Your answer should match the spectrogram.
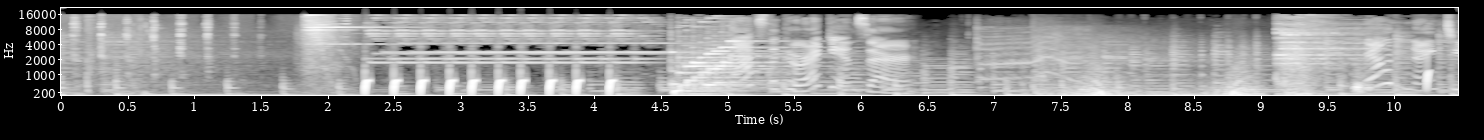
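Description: Cartoon quiz background music with game sound effects: a quick run of about ten short pops about two seconds in, as the ten memory tiles flip over to show characters, followed by bouncy music with sliding tones and voice-like sounds.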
